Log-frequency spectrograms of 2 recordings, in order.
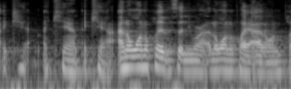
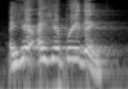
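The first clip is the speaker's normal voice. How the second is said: loud, high burst of alarm; alarmed outburst; 12 semitones higher, 9 dB louder than usual. Real, not acted. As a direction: blurt it out in a sudden scare. Startled by breathing in horror game.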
